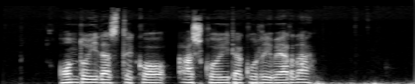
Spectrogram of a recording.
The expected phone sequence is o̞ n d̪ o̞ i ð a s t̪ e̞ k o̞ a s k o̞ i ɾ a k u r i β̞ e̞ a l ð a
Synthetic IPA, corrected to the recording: o̞ n d̪ o̞ i ð a s t̪ e̞ k o̞ a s k o̞ i ɾ a k u r i β̞ e̞ a ɾ ð a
